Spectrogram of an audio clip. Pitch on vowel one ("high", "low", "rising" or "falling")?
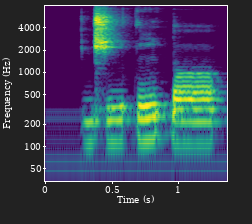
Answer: low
